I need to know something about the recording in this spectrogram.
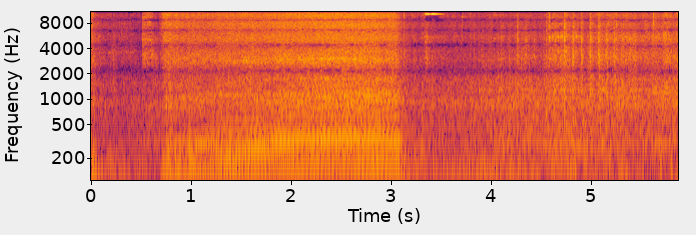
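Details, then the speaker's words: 1988 GMC Sierra barn find with replaced heads, accelerating on a straightaway: revs up two seconds then drops off abruptly, running rough and uneven as it cuts out; owner suspects it isn't getting enough gas, unconfirmed. "usually around this some of these curves I'm going faster it cuts out spitting sputters like it's not getting enough gas"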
